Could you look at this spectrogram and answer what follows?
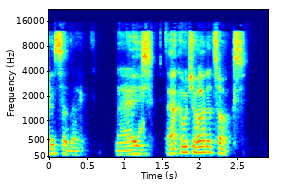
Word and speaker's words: Elsadek: Am I pronouncing Elsadek. Elsadek?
